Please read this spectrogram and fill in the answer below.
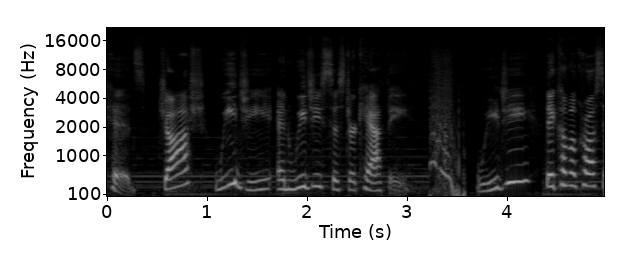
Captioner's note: record scratch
